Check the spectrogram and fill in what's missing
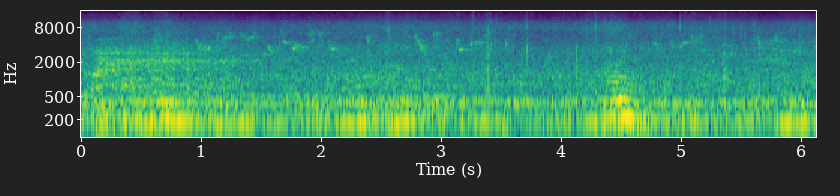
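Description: Honey bees buzzing steadily around an open beehive during an apiary inspection, a continuous dense hum of many insects at close range, fairly quiet, with no voices.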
